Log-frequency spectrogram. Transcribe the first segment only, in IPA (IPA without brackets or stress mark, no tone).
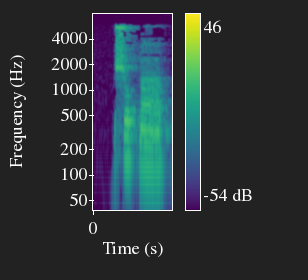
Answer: ʃ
